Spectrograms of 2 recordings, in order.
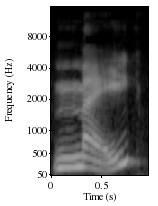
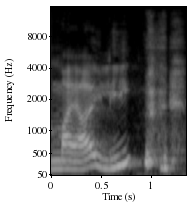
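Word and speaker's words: Maille: It's pronounced May, not Maoli, May, because it is French.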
